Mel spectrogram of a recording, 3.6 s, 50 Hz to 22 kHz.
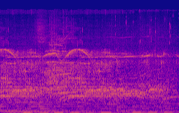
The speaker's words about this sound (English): We had to edit this down because the applause just went on and on and on forever. That was over 10 years ago.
